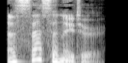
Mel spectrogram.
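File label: "assassinator", British English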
